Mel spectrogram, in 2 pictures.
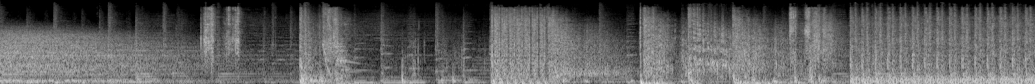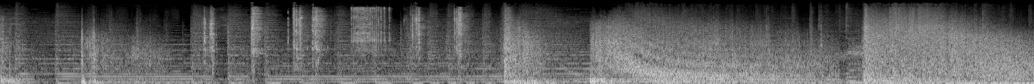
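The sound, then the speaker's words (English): Gunfire sound effects from multiple weapons fire almost nonstop in loud, dense bursts and rapid volleys, mixed with clacking mechanical sounds and broken by a few brief gaps. “I don't know when it's going to stop. It's just continuously playing multiple weapons”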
